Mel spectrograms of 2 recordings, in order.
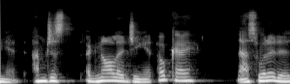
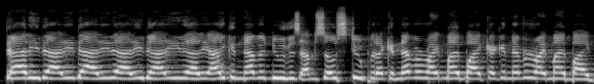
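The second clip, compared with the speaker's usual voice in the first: put-on high, whiny little-kid voice; whining child; 9 semitones higher than usual. Small child whining to daddy about the bike, high whiny voice. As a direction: whimper like a frustrated small child calling for dad. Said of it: "if that one child goes".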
